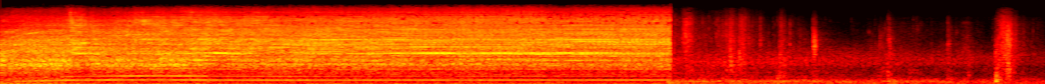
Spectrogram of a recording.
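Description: Wooden deck boards being trimmed to length with a power saw during a utility trailer rebuild: a loud, steady cutting whine runs for several seconds, then stops abruptly and gives way to quieter knocks and handling of the wood.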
